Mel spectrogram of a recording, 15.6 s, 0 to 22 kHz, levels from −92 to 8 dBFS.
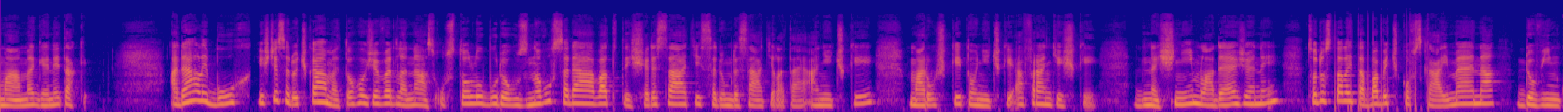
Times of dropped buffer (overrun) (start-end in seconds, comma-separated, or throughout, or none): none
